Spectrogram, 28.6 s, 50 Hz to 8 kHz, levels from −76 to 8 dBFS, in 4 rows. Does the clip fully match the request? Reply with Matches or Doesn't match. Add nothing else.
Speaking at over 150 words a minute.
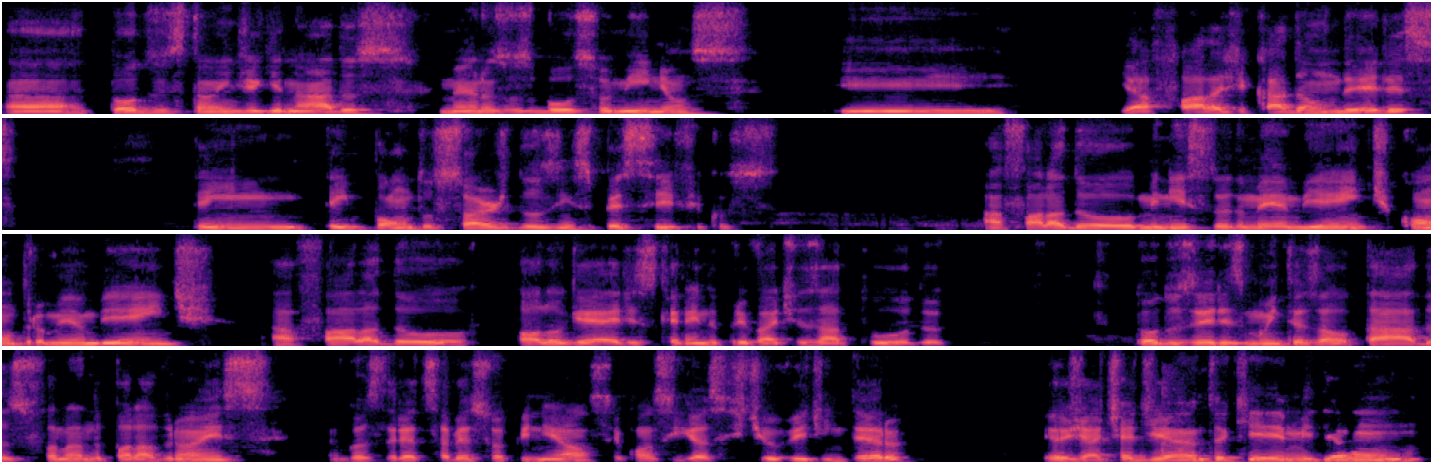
Doesn't match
